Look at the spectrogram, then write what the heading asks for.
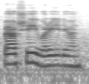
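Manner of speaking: ordinary talk, nothing marked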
